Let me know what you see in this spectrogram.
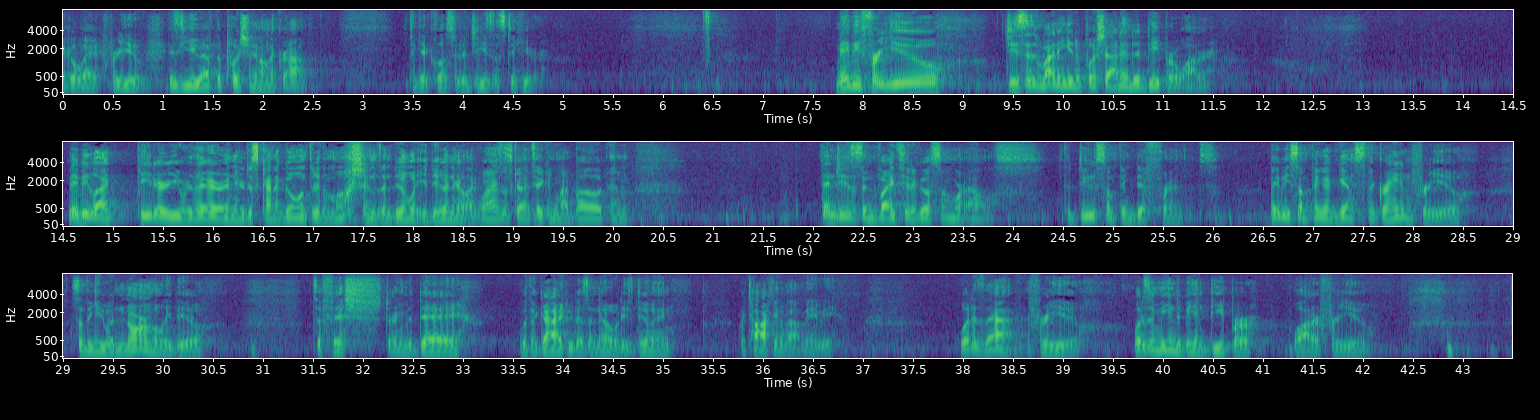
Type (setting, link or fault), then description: setting, large echoing room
